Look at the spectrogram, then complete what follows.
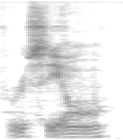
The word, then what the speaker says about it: Roussillon: And I had to like pay attention every time I read it because I kept trying to read it as Rassilon from Doctor Who.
